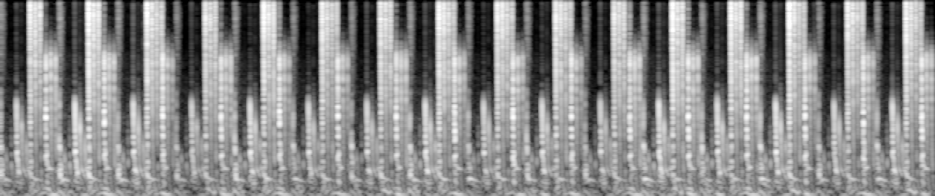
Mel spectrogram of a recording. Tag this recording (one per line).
techno
loop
